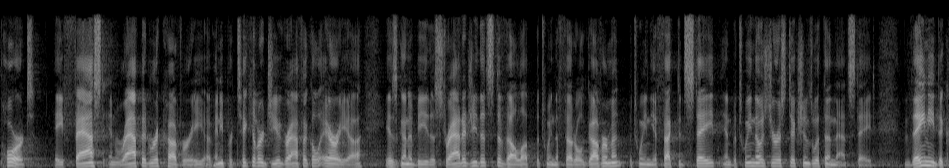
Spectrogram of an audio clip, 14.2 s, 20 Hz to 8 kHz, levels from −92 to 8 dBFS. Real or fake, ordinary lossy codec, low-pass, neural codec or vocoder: real; MP3, 64 kbps; 7.2 kHz; none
